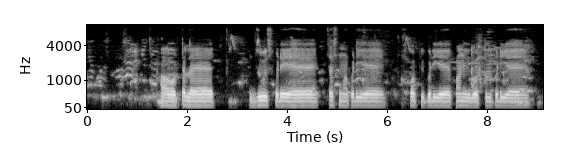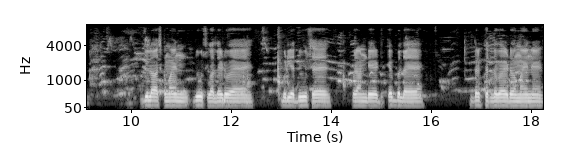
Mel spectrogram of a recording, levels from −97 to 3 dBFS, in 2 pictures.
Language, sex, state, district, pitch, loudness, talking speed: Rajasthani, male, Rajasthan, Churu, 105 Hz, -15 LUFS, 110 wpm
